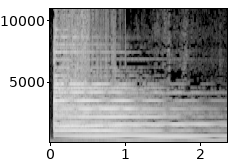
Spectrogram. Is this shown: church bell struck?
yes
